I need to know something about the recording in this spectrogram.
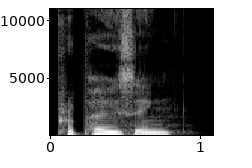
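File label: "proposing", British English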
